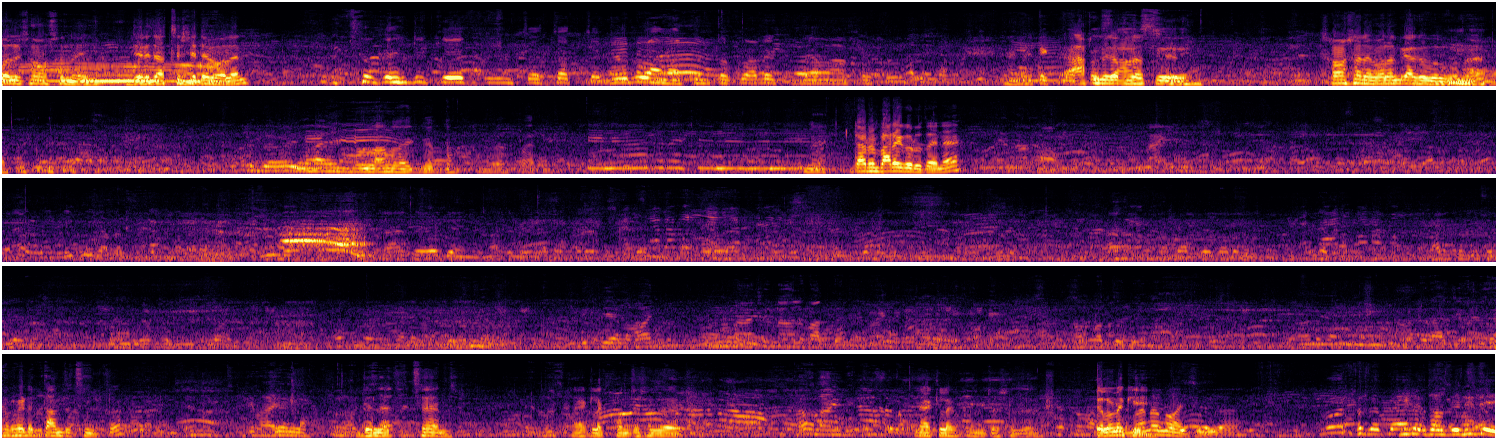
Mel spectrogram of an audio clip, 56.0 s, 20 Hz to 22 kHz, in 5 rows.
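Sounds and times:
men chattering in a crowd: 0:00.0 - 0:56.0
people talking over one another: 0:00.0 - 0:56.0.

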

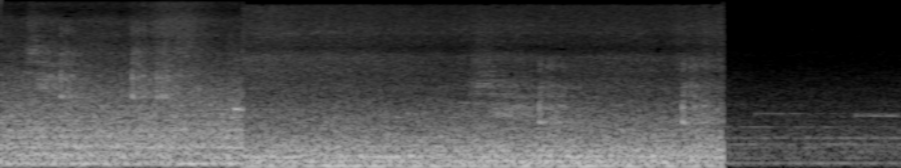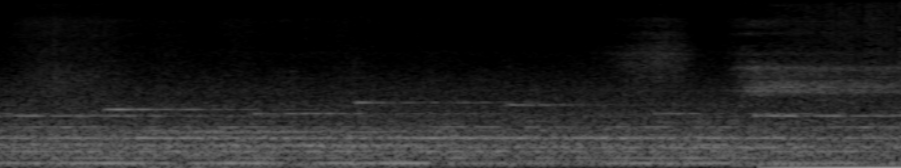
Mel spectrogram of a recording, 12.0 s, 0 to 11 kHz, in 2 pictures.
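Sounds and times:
loud rumbling hiss: 0:00.0 - 0:04.6.

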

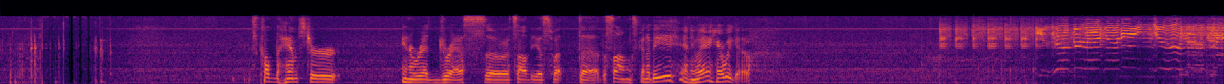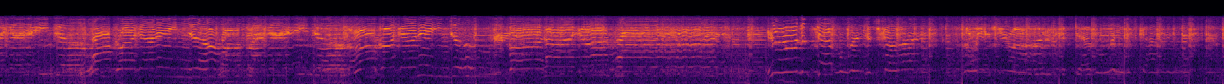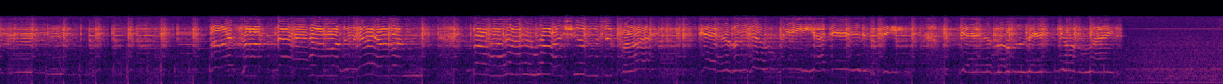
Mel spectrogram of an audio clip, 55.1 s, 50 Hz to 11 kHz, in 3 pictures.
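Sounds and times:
backing music through small speaker: 0:13.6 - 0:53.6.

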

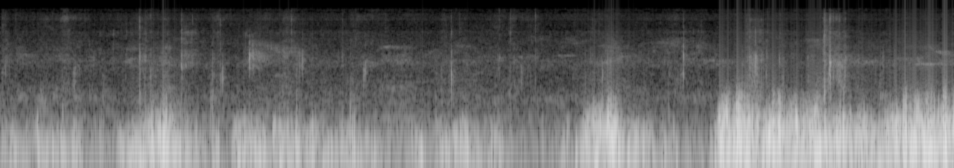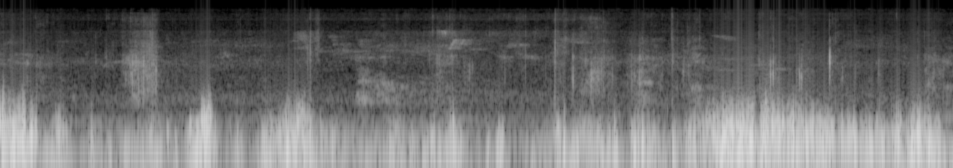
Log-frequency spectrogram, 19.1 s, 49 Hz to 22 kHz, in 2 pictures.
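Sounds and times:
footsteps: 0:00.0 - 0:08.6.

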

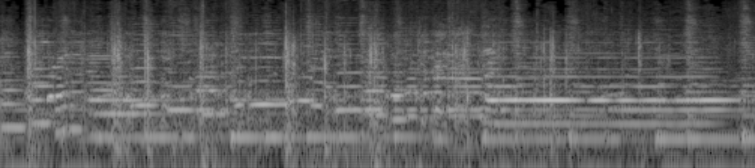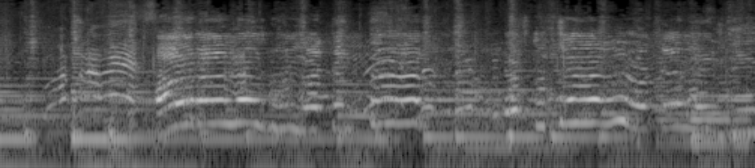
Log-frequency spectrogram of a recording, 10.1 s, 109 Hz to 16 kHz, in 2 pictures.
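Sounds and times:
strummed guitars: 0:00.0 - 0:10.0
violin: 0:00.0 - 0:10.0.

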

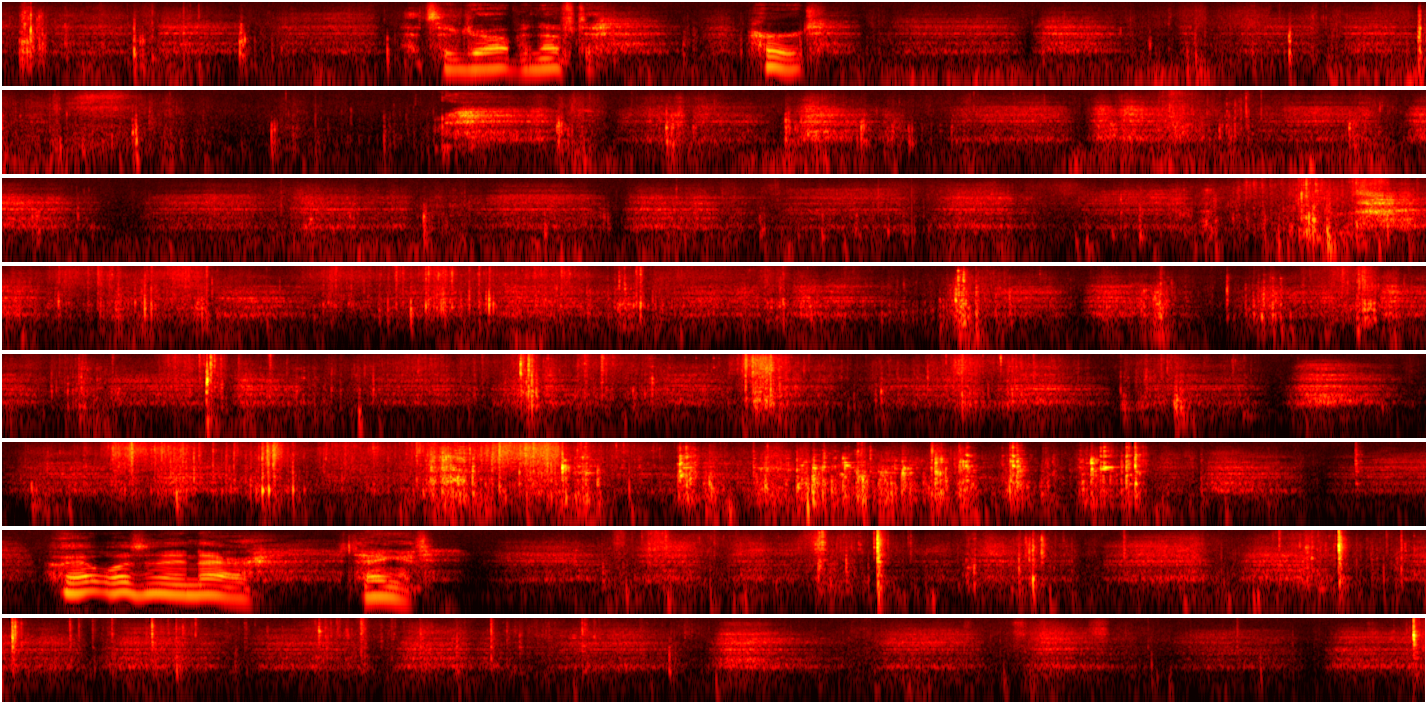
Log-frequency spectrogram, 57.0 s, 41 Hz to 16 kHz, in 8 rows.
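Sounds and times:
footsteps crunching over stones: 0:00.0 - 0:42.1, 0:44.5 - 0:56.3
dry brush crackling against clothing: 0:19.4 - 0:34.7, 0:35.9 - 0:39.3.

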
